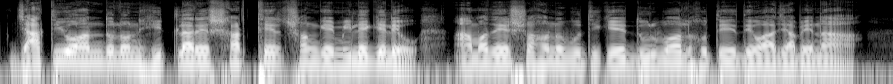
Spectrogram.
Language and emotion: Bengali, neutral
